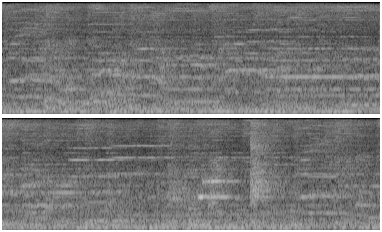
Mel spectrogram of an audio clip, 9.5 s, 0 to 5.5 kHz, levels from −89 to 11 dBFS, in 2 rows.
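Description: No technical faults are audible.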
